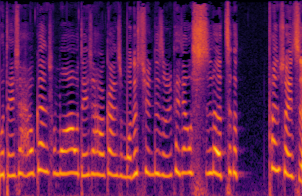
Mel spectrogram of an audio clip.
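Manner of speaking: put-on very high, angry little-girl tirade. Retelling a wet girl berating the fountain: imitating a girl scolding angrily. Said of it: "她开始骂喷水池".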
